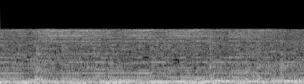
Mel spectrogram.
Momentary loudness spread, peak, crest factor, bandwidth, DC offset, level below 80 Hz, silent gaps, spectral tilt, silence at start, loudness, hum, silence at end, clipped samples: 2 LU; -4 dBFS; 12 dB; 5.4 kHz; under 0.1%; -22 dBFS; none; -5.5 dB/octave; 0 s; -17 LUFS; none; 0 s; under 0.1%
